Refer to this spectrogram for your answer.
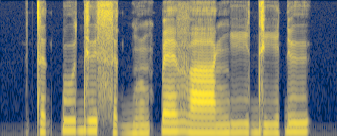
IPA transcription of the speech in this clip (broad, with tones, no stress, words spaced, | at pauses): tə˧k͡pu˦dɨ˦ sə˨ɡ͡bũ˨k͡pɛ˦ vaː˧ŋiː˧ diː˧ɗɨ˦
